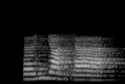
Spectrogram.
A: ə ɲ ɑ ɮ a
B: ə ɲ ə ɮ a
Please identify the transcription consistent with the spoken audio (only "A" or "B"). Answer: A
